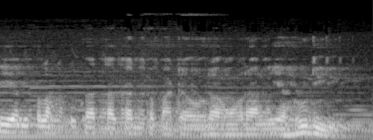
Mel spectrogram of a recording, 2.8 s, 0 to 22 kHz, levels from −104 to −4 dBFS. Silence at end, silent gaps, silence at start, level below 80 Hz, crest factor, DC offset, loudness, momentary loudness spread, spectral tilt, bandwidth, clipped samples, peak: 0 s; none; 0 s; -46 dBFS; 16 dB; 0.1%; -25 LUFS; 4 LU; -8.5 dB/octave; 8.8 kHz; under 0.1%; -8 dBFS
